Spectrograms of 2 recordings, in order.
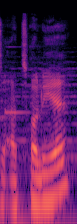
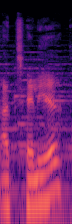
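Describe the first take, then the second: First: The vowel after the t sounds like o. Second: The vowel after the t sounds like e. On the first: This is how the game character pronounced it. "he pronounced it as atelier" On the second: This is not how the game character pronounced it. "not atelier"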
